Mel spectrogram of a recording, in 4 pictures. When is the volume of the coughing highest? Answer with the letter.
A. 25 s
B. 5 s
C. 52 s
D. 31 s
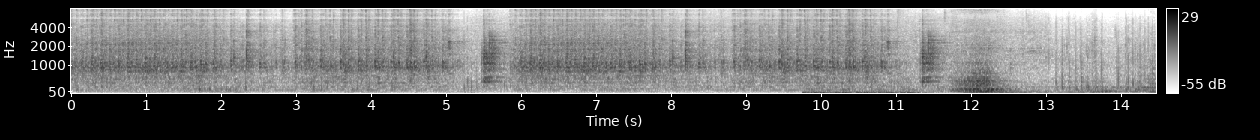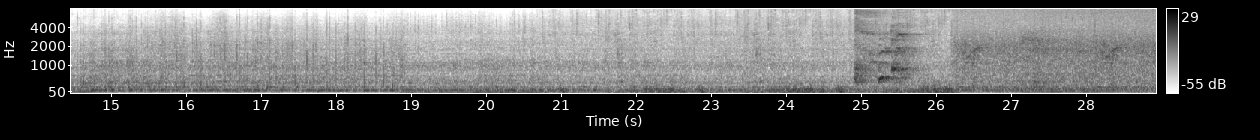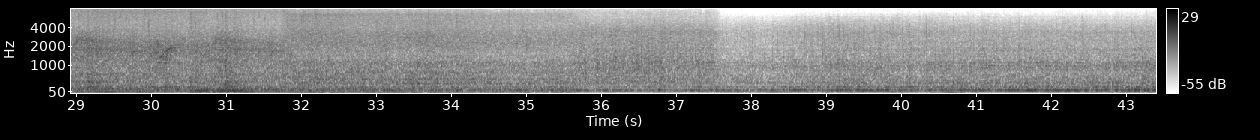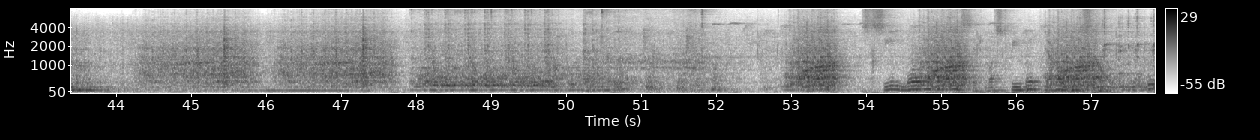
A.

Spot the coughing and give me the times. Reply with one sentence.
You can hear the coughing from 24.9 to 25.8 s and from 50.6 to 52.1 s.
